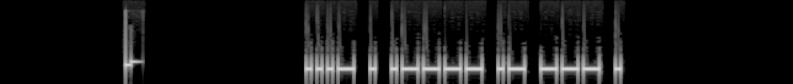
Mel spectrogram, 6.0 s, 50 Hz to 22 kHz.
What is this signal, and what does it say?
Morse code, heard as a keyed tone, about 30 wpm, 700 Hz. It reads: VE1AOE
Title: Call Signs - 30wpm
